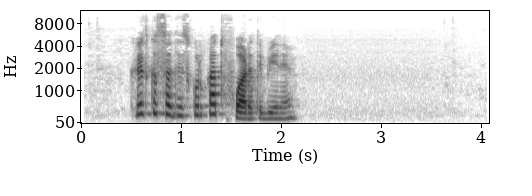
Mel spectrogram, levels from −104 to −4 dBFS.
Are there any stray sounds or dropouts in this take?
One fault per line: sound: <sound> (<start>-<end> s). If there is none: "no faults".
no faults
